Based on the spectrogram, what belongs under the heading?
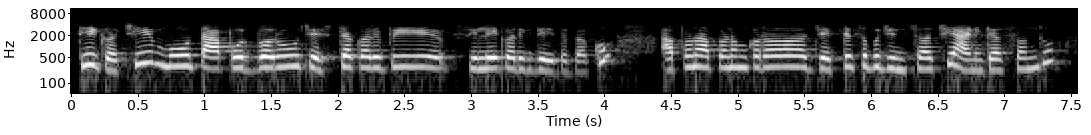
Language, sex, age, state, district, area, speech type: Odia, female, 18-30, Odisha, Nayagarh, rural, conversation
